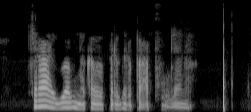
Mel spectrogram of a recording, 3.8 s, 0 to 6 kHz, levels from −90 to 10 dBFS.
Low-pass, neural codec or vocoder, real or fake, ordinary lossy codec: 5.4 kHz; none; real; MP3, 48 kbps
